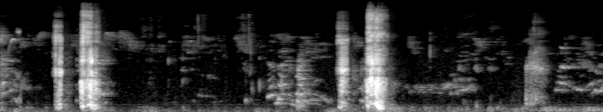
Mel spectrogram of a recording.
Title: cute baby funny sneezing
